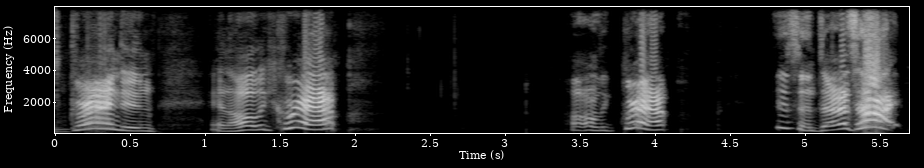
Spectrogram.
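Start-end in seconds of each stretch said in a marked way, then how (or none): 1.2-4.1 loud, high burst of excitement; excited. Real, not acted. Reviewer hyping the hentai to viewers, loud and excited. 4.8-5.6 much higher, louder burst; excited. Real, not acted. Hyping the hentai again, high and loud. Repeated hype catchphrase.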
